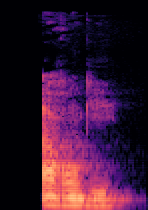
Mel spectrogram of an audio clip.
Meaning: 1. to harangue 2. to excite, to rile up (especially a crowd)
- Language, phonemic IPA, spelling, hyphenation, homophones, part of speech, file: French, /a.ʁɑ̃.ɡe/, haranguer, ha‧ran‧guer, haranguai / harangué / haranguée / haranguées / harangués / haranguez, verb, LL-Q150 (fra)-haranguer.wav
